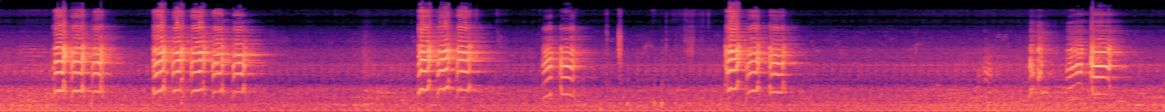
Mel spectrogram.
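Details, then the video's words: Baby parrot repeatedly giving short bursts of grating, nasal squawks, spaced roughly every one to three seconds over steady low background noise. "natural funny parrot sound"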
